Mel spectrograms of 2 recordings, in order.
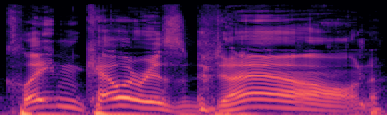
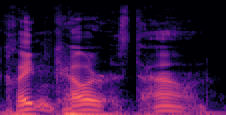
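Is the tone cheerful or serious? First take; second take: cheerful; serious. First: It is said in a cheerful, jovial tone. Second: It is said in a serious, somber tone.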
